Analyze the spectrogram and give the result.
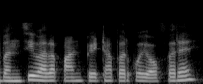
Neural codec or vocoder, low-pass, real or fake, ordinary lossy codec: codec, 16 kHz, about 1 kbps, DyCAST, with the encoder's durations; 7.2 kHz; fake; Opus, 16 kbps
